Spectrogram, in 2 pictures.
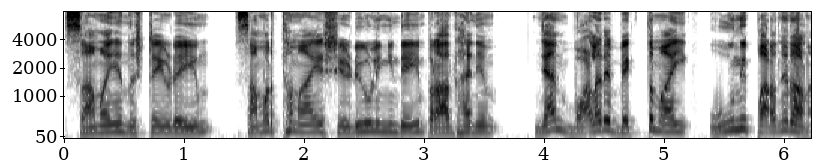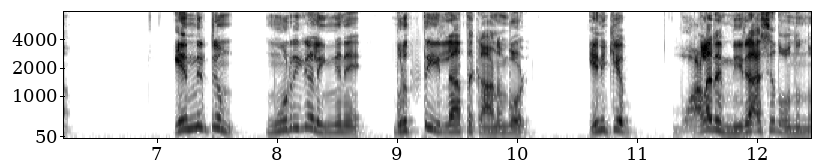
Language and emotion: Malayalam, angry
